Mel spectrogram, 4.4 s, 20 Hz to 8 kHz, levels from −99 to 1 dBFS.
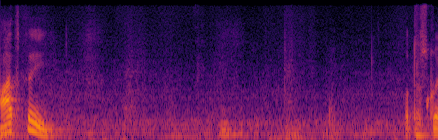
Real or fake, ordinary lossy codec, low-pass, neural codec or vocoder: fake; none; 7.2 kHz; codec, 16 kHz, 6 kbps, DAC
